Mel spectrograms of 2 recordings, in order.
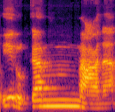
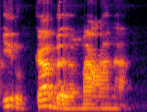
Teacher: এবং তার প্রথমটা সুকুন হয়েছে, পরবর্তীতে হারাকা হওয়ার কারণে এই বাটা মিমের সাথে যুক্ত হয়ে যাবে। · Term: মুতাজানিসান সগীর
